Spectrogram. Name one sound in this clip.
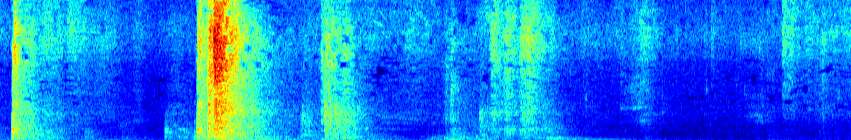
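A metal window latch rattles and clanks open.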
